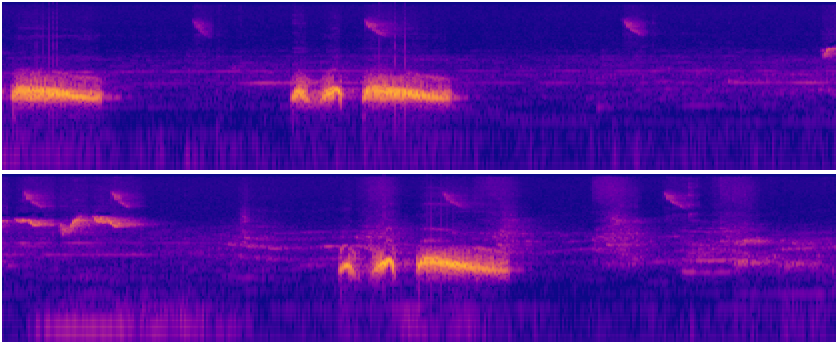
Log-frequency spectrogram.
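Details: Kept gacor spotted dove (tekukur), loud and strong-voiced, used as a master for other doves. Three coo phrases, the later two each a double note then a long coo, separated by quiet gaps with faint high chirps.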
